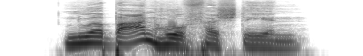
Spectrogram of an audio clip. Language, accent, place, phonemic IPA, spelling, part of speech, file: German, Germany, Berlin, /nuːɐ̯ ˈbaːnhoːf fɐˈʃteːən/, nur Bahnhof verstehen, verb, De-nur Bahnhof verstehen.ogg
- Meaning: 1. to understand nothing at all 2. to deliberately not pay attention to a conversation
